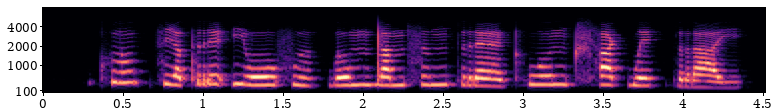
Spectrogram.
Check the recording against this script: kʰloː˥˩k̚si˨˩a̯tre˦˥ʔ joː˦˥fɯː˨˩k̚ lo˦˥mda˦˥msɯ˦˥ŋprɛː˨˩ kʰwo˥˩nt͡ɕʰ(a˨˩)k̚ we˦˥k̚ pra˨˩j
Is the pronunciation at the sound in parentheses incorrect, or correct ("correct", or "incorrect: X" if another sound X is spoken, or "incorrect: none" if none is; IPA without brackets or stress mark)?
incorrect: a˥˩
